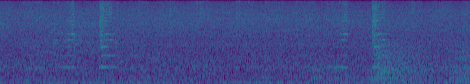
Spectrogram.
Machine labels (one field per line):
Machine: slide rail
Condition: normal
